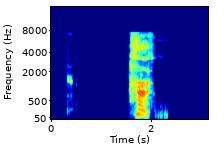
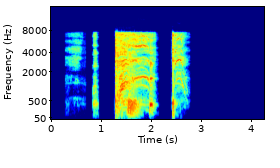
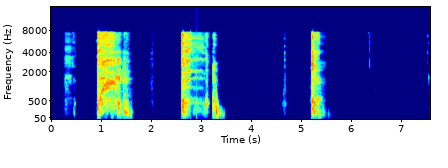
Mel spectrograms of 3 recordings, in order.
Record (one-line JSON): {"exhalation_length": "3.2 s", "exhalation_amplitude": 23764, "exhalation_signal_mean_std_ratio": 0.24, "cough_length": "4.3 s", "cough_amplitude": 32612, "cough_signal_mean_std_ratio": 0.41, "three_cough_length": "7.6 s", "three_cough_amplitude": 27250, "three_cough_signal_mean_std_ratio": 0.29, "survey_phase": "beta (2021-08-13 to 2022-03-07)", "age": "45-64", "gender": "Male", "wearing_mask": "No", "symptom_cough_any": true, "symptom_runny_or_blocked_nose": true, "symptom_fatigue": true, "symptom_headache": true, "symptom_change_to_sense_of_smell_or_taste": true, "smoker_status": "Never smoked", "respiratory_condition_asthma": false, "respiratory_condition_other": false, "recruitment_source": "Test and Trace", "submission_delay": "1 day", "covid_test_result": "Positive", "covid_test_method": "RT-qPCR", "covid_ct_value": 18.4, "covid_ct_gene": "ORF1ab gene"}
